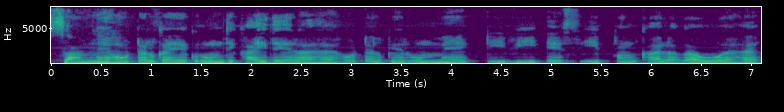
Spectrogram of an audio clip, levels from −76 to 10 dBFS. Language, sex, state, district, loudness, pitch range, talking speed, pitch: Hindi, male, Chhattisgarh, Korba, -20 LUFS, 95-100 Hz, 170 wpm, 95 Hz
